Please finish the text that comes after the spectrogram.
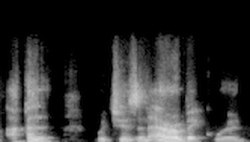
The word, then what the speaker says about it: akal: And one of the things he notes that a final L is often pronounced as an I. It's vocalized in Kedah pronunciation and in the pronunciation of Bahasa Tanjung. So you have words like agai. And actually this one's interesting because it's not originally wasn't even Malay. It was from akal, which is an Arabic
